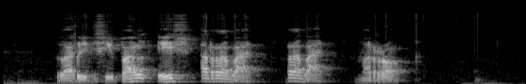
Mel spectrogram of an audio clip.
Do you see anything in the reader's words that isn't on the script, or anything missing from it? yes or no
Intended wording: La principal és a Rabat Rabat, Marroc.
no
